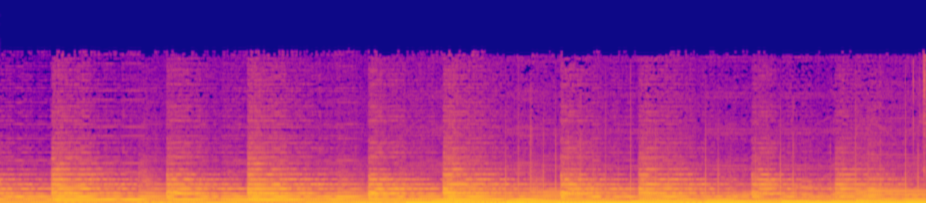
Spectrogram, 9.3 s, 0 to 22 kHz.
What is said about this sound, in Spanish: El toque manual de las campanas podría convertirse en patrimonio cultural inmaterial de la humanidad. La Asociación de Campaneros de Utrera en Sevilla ya presentaba en el año 2014 la solicitud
